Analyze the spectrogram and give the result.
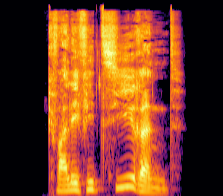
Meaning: present participle of qualifizieren
- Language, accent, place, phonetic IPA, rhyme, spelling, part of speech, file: German, Germany, Berlin, [kvalifiˈt͡siːʁənt], -iːʁənt, qualifizierend, verb, De-qualifizierend.ogg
